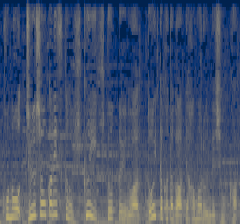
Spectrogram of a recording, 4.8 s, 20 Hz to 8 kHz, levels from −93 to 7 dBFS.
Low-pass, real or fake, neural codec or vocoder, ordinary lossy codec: none; real; none; none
